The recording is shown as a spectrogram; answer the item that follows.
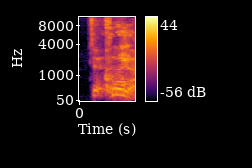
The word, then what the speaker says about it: Aqueel: Queel. I'm not being a Queel. Queel, Queel. It is. Although there's no U there, there's a U there. You know what I'm saying? Okay. So it's spelled Aqueel. Okay. And there should be a U in there. So we were calling him Akil too for like a year or so, but it's a Queel.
